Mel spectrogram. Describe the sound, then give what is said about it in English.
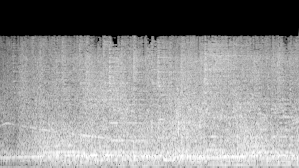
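Police cars peel off the road, cut across the ground between carriageways and tear away in a loud, continuous engine roar. The roar swells up after a softer first second and then stays heavy and sustained. “The cop cars peel off the road, cross the middle ground between the carriageways, then tear off in the women's direction.”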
